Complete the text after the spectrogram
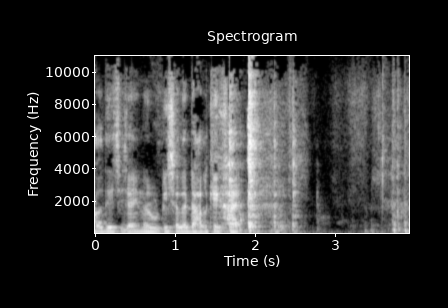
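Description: A metal lid clinks as it is lifted off a container.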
